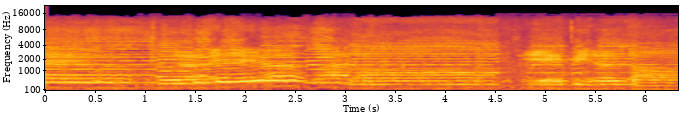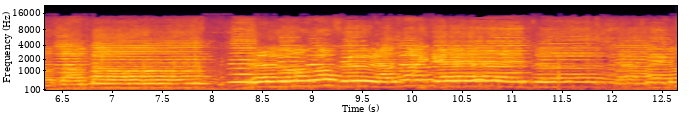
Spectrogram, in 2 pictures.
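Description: Diatonic button accordion playing a traditional tune, with a group of people singing along from song sheets; the music breaks off briefly about five and eight seconds in.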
